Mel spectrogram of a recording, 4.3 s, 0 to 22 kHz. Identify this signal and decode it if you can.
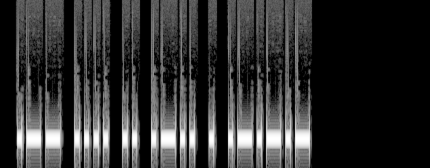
Morse code, heard as a keyed tone, about 25 wpm, 700 Hz. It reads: WHILE.
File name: practice / 25wpm / Sentences with 4-Word Phrases - 25wpm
